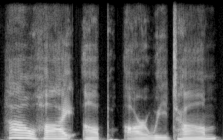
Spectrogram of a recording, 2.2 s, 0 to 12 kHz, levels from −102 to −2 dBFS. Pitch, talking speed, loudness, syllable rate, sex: 150 Hz, 160 wpm, -18 LUFS, 3.8 syllables/s, male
